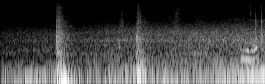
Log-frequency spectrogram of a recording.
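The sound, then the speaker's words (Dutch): A door being pushed shut, with two sharp thuds about a second and a half apart over a steady background rumble, followed by a brief voice near the end. “Als je deze erop legt, anders gaat de deur niet dicht.”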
